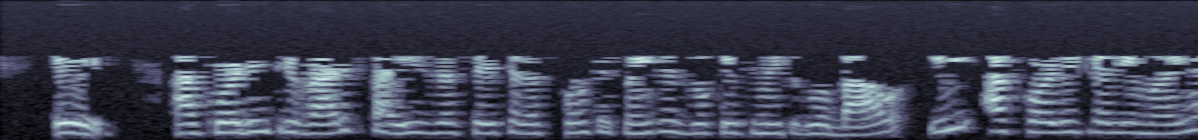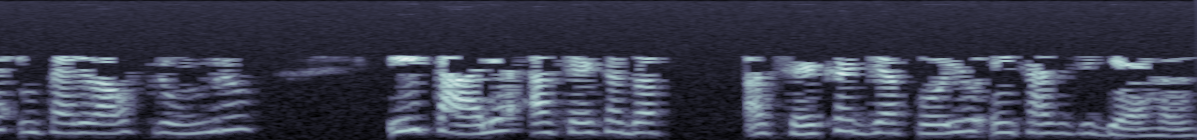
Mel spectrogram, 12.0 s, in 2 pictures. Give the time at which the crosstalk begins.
none

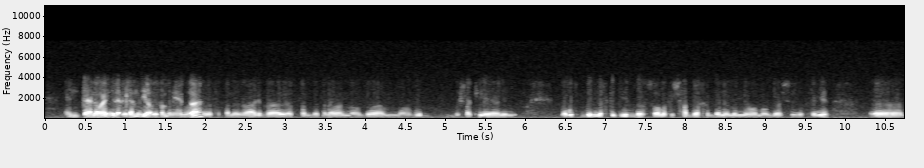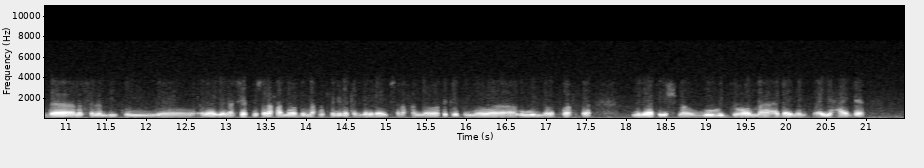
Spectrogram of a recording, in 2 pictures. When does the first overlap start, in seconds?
0.5 s

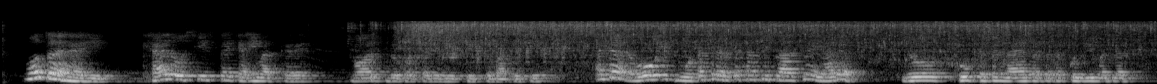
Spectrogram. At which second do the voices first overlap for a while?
none

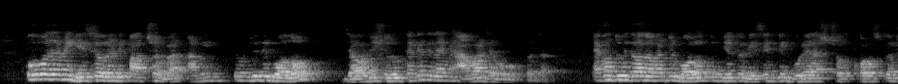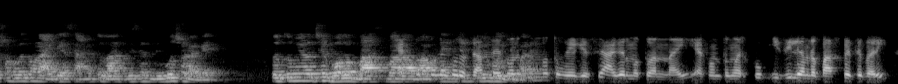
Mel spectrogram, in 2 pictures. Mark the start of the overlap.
12.9 s

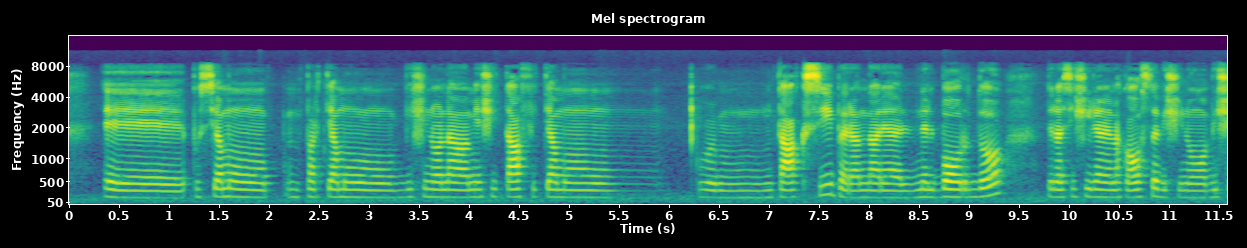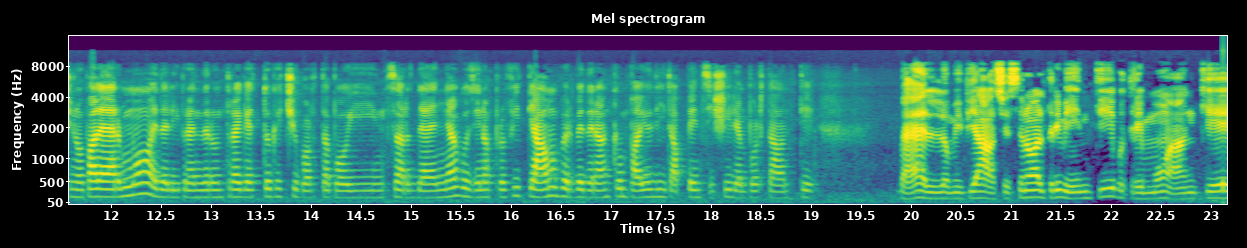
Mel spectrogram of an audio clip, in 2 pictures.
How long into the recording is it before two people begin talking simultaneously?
none

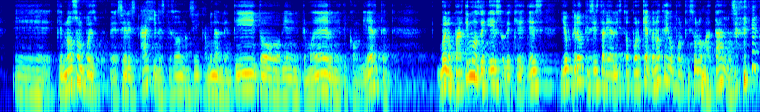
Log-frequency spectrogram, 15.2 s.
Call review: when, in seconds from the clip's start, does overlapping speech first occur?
none

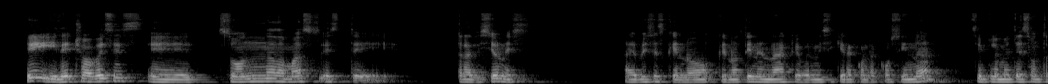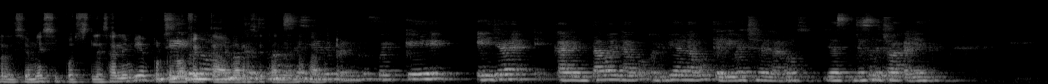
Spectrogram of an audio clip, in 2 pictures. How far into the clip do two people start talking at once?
12.0 s

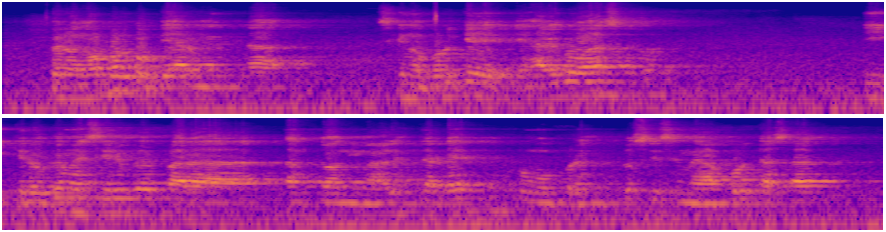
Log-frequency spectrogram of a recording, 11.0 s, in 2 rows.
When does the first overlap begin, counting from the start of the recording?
none

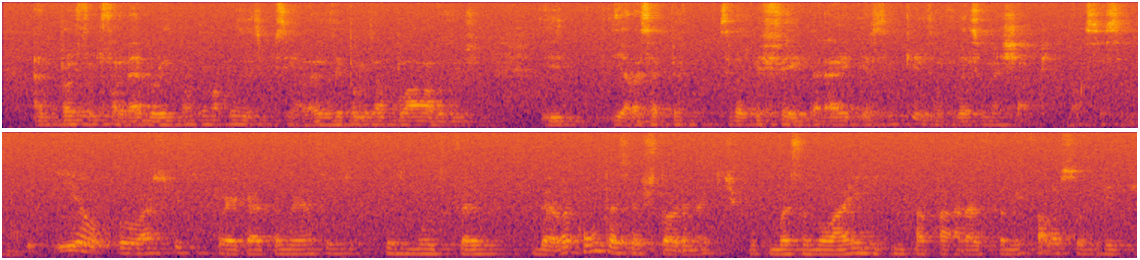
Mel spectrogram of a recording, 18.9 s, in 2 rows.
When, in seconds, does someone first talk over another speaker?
none

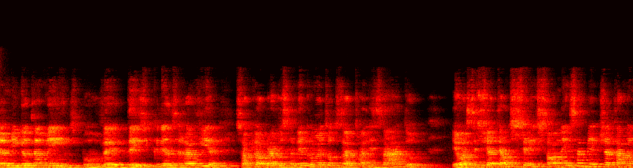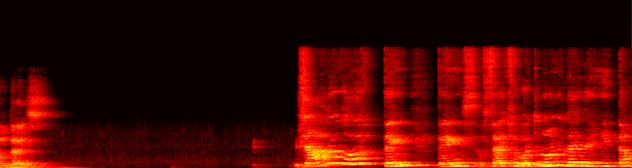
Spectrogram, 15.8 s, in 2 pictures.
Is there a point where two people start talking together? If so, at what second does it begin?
none

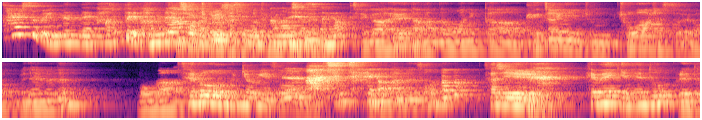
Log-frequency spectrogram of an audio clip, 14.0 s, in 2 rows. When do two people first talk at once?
1.7 s

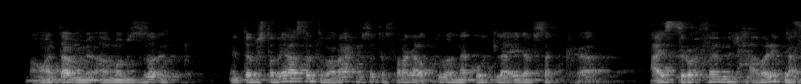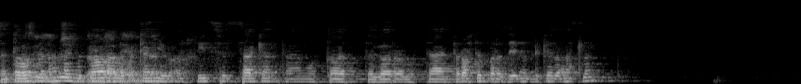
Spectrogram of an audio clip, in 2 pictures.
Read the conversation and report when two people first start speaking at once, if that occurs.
7.8 s

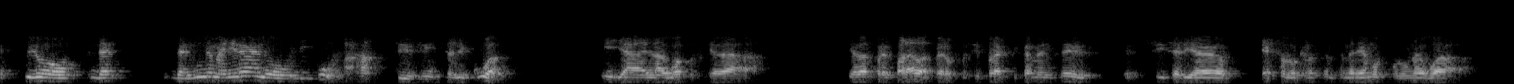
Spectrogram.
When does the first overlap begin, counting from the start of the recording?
none

